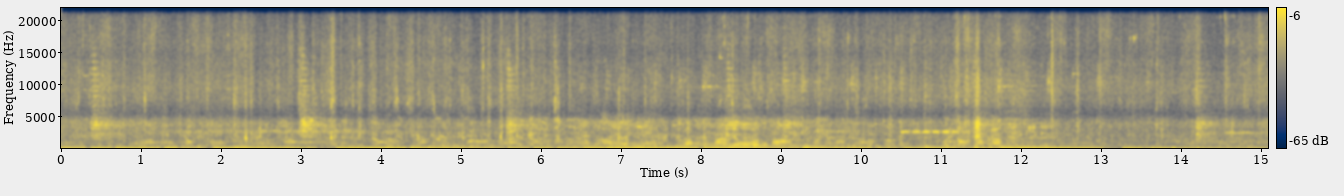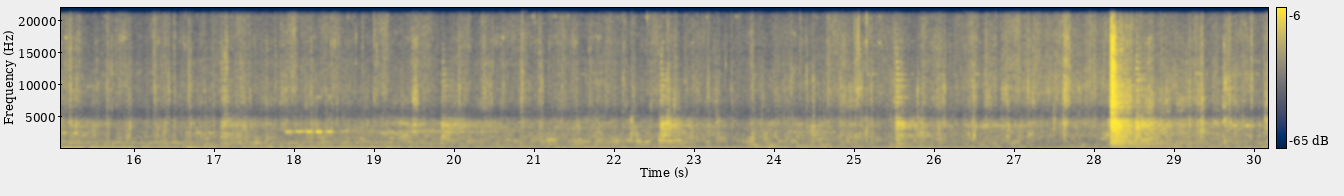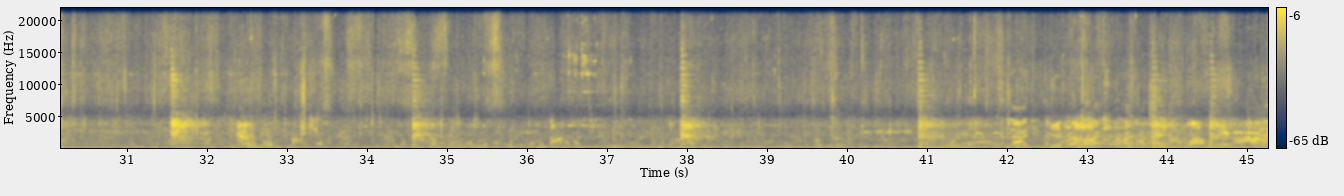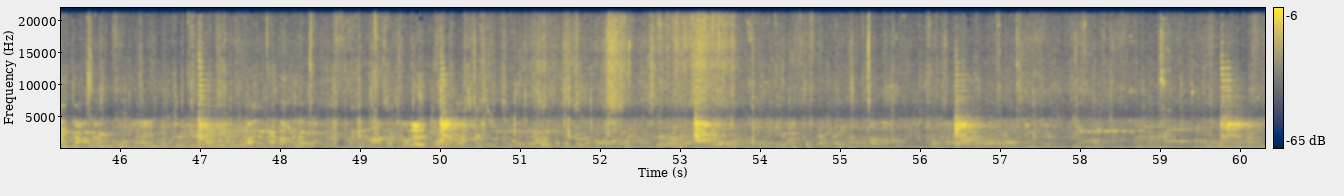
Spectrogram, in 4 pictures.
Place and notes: Shatian Rd., Shalu Dist. - Matsu Pilgrimage Procession
Matsu Pilgrimage Procession, A lot of people, Directing traffic, Whistle sound, Footsteps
